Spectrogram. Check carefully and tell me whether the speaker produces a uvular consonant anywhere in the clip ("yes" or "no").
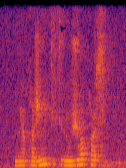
yes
